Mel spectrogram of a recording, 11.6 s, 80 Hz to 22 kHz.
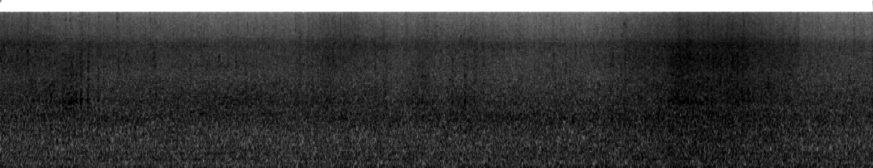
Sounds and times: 0.0s old willow tree in wind 11.6s

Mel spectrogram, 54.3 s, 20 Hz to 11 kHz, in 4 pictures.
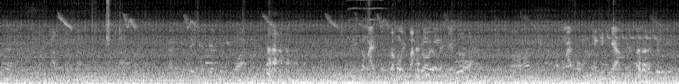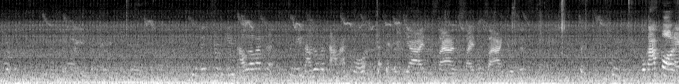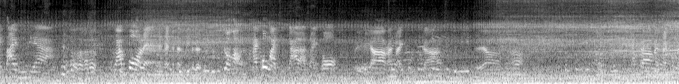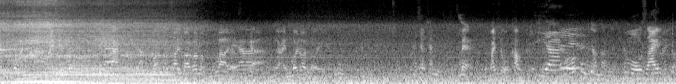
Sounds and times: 0.0s traffic sound 54.2s

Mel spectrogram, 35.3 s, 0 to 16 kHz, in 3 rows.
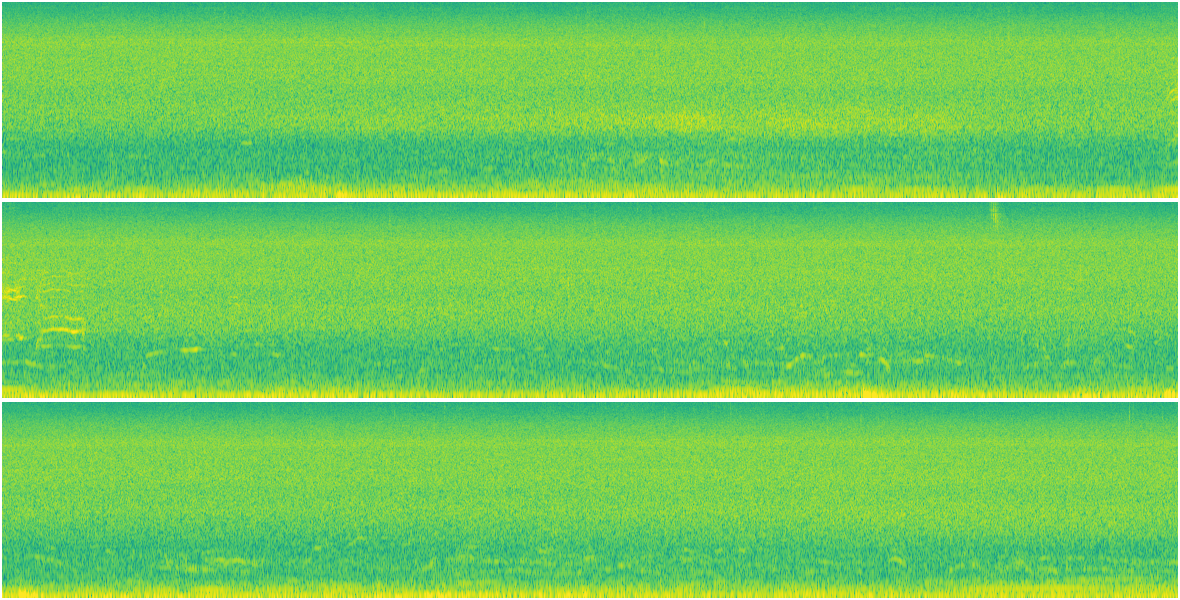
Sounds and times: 0.0s road noise 35.2s
15.9s visitors chatting 35.2s

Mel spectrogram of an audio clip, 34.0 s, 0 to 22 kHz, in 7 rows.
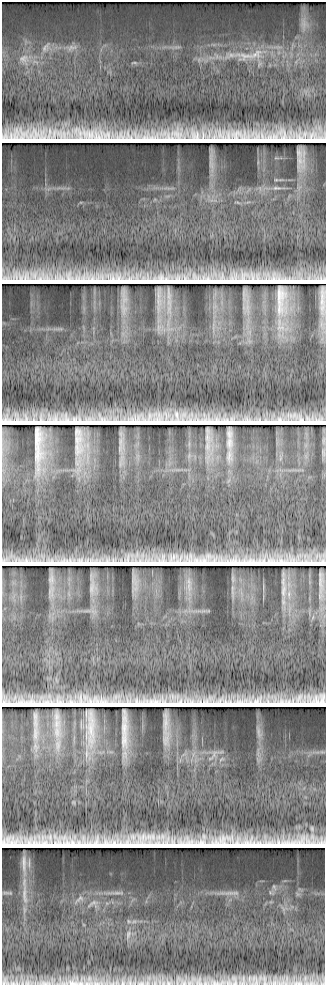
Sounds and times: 5.6s birds 34.0s
11.5s steps 27.3s
14.2s voices 22.6s

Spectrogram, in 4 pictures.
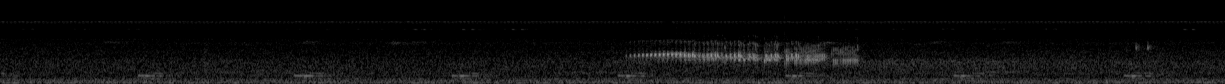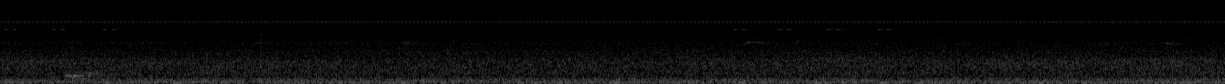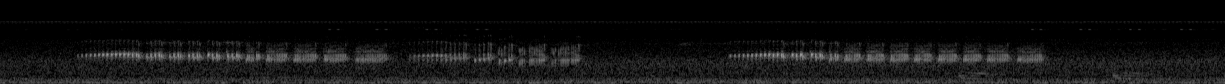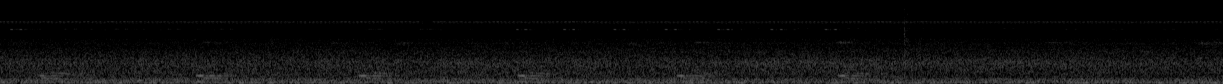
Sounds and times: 2.8s Frogs chirping 13.9s
24.8s Frogs chirping 46.3s

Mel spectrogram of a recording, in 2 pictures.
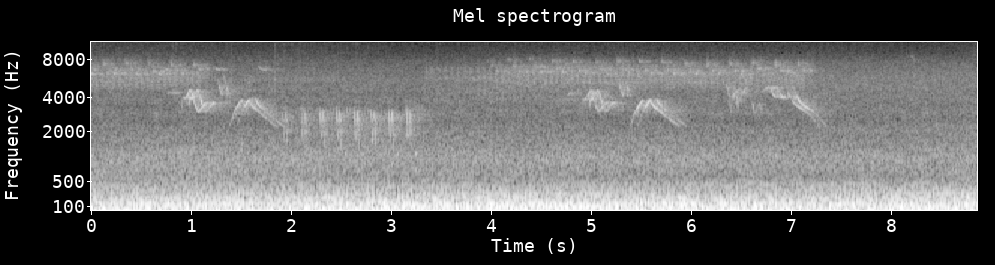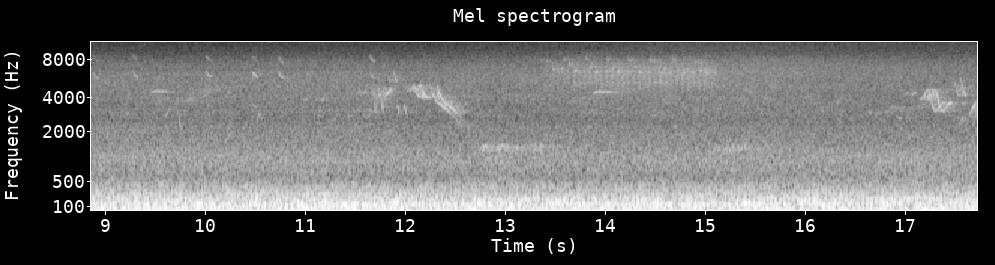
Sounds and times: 0.0s very windy day 17.7s

